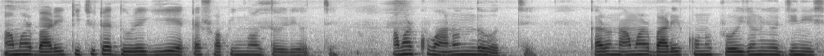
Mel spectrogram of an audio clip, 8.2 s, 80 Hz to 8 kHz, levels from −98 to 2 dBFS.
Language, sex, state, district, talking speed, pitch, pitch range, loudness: Bengali, male, West Bengal, North 24 Parganas, 155 wpm, 170 Hz, 165-180 Hz, -17 LUFS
